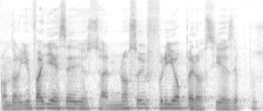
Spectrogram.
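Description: A man talks at a medium pitch. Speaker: podcast host. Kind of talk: casual chat.

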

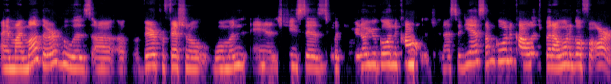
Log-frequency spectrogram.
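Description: This woman has a high pitch and a bright, sharp tone, with an American accent. Her voice is raised and projected. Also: ordinary pitch variation, moderate pace. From North Carolina, Duplin County. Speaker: artist and retired school principal. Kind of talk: interview.

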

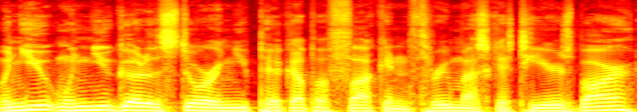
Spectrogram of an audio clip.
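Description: In a normal speaking voice with a fairly low pitch, a man talks at a fairly quick pace with lively intonation, the sound dry and close with no echo, on a very clean recording with a silent background. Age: 30s. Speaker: entrepreneur and fitness coach. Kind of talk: casual interview chat.

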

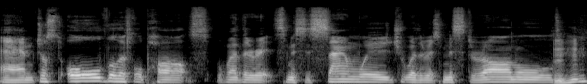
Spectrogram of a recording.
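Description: Fairly slow and with fairly even intonation, the delivery comes in an unremarkable speaking voice. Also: man, medium pitch for a man. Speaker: podcast co-host. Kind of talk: casual chat.

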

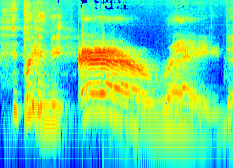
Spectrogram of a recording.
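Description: Someone puts on a character voice pitched in the low-to-middle range. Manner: impression.

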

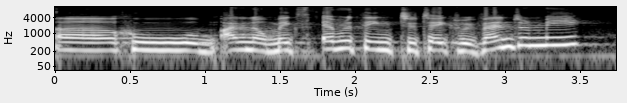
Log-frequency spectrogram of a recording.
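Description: A woman speaks at a fairly high pitch in a Romanian accent. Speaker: TV talk show host. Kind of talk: interview. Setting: TV studio.

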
